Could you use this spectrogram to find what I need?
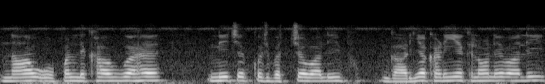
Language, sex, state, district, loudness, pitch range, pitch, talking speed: Hindi, male, Madhya Pradesh, Katni, -15 LUFS, 160-175 Hz, 170 Hz, 155 wpm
